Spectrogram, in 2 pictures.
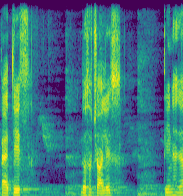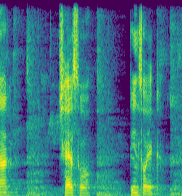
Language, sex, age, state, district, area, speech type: Hindi, male, 18-30, Uttar Pradesh, Bhadohi, urban, spontaneous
